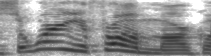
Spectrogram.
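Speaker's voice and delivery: lightly voiced [name] testing the intern; teasing [name]. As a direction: play dumb to needle the intern. [name] teasing about hometown.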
